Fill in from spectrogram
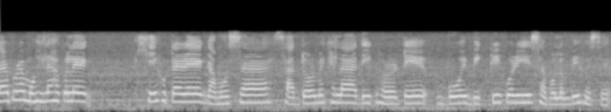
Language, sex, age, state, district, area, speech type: Assamese, female, 30-45, Assam, Jorhat, urban, spontaneous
